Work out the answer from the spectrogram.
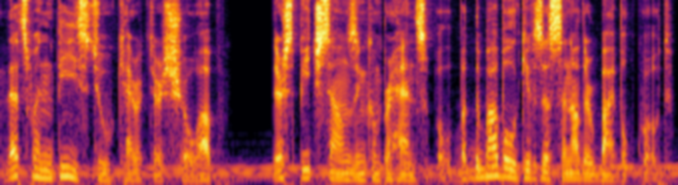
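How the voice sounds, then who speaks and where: A man's voice: fairly low pitch, lively intonation, moderate pace. A man giving scripted video commentary as a host, with casual, wry asides. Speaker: host of a horror series breakdown video. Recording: music behind the voice.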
